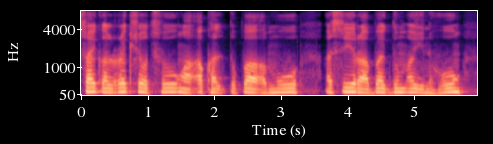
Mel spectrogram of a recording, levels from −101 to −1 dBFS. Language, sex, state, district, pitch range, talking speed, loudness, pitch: Mizo, male, Mizoram, Aizawl, 130-145 Hz, 160 wpm, -17 LUFS, 135 Hz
